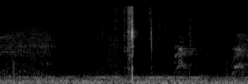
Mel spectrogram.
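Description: A single sharp snip about a second in: pruning shears cutting through a woody grape cane.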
